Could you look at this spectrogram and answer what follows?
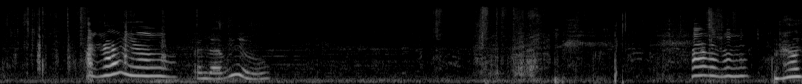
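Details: Pet Moluccan cockatoo indoors, talking in a box: several warbling, harmonic-rich vocal phrases with wavering pitch, like squeaky speech such as "hello", separated by short pauses, with faint background music and rustling.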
